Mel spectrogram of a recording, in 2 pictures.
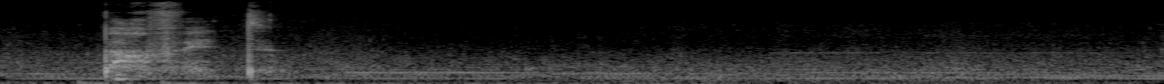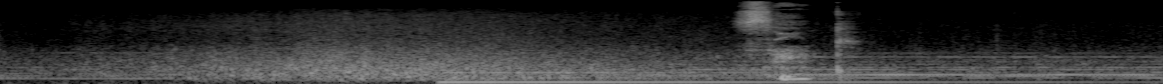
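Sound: ocean waves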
